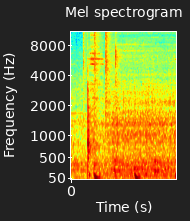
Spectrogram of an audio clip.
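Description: A few sharp knife clicks on a wooden cutting board in the first second as garlic is minced, under soft background music with a low, regular beat.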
